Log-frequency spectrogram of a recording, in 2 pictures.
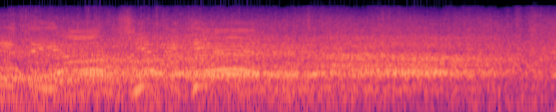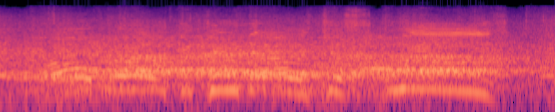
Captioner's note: crowd cheering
